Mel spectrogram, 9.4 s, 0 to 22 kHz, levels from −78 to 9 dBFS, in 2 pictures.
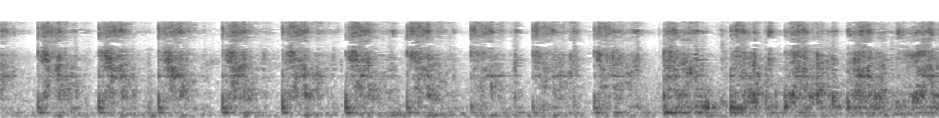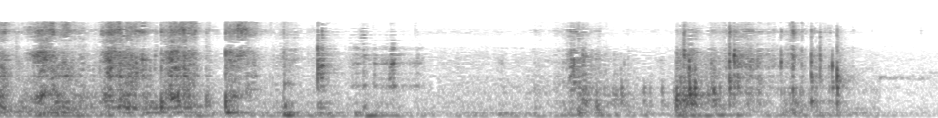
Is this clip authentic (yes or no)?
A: yes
